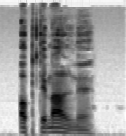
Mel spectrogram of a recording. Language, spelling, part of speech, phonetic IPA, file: Polish, optymalny, adjective, [ˌɔptɨ̃ˈmalnɨ], Pl-optymalny.ogg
